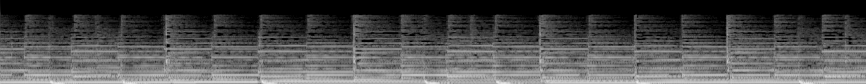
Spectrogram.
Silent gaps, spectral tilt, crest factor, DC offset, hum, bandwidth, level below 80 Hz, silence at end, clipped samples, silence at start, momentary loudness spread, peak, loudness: none; -7 dB/octave; 12 dB; under 0.1%; none; 11 kHz; -20 dBFS; 0 s; under 0.1%; 0 s; 2 LU; -2 dBFS; -15 LUFS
